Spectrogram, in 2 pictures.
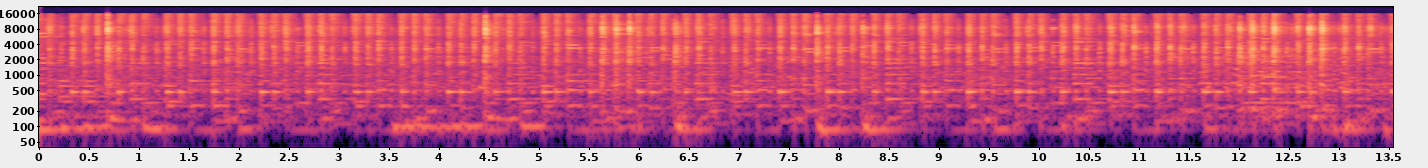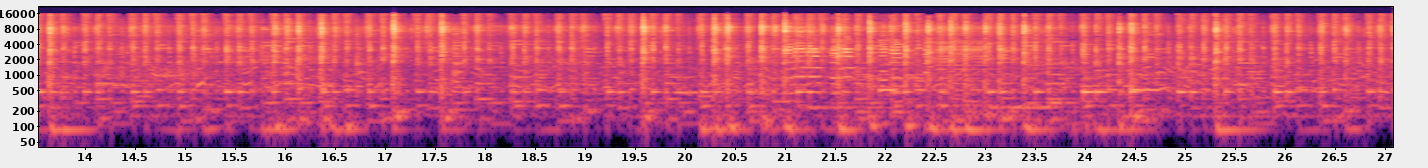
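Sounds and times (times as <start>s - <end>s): live band with drums and guitar: 0.0s - 27.0s.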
